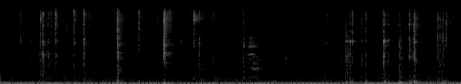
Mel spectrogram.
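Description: A solid orange striped soap bar, held in the hand, is carved with a blade into curls. Quiet, bright, crisp scraping and crackling strokes follow one another in quick succession over a steady low hum, each stroke dying away almost at once.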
